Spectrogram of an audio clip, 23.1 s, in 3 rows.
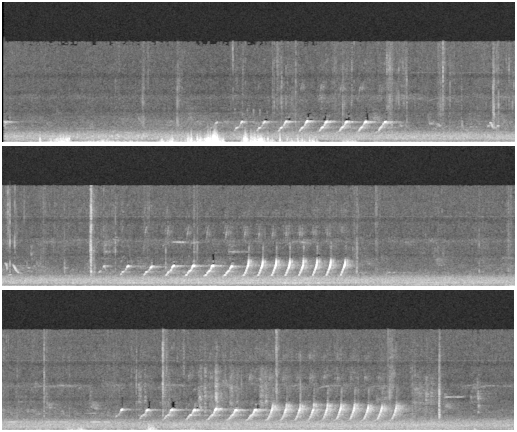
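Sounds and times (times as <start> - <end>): wind bumps on microphone: 0.5 - 5.8
songbird whistling: 3.5 - 6.0, 9.2 - 13.0, 17.1 - 21.5.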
